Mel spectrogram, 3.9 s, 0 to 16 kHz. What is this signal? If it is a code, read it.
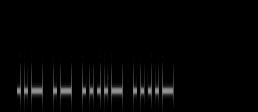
Morse code, heard as a keyed tone, about 22 wpm, 700 Hz. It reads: UA44
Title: All Cut Numbers - 4-Digit 22wpm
